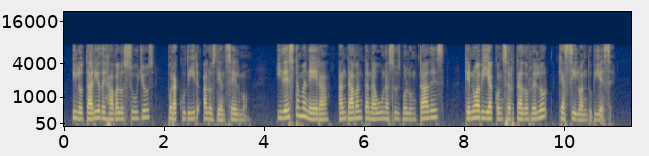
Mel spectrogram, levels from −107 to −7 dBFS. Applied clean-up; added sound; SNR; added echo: none; none; none; none.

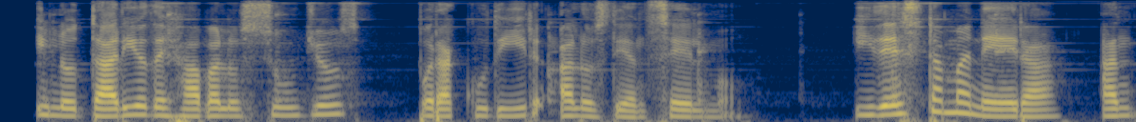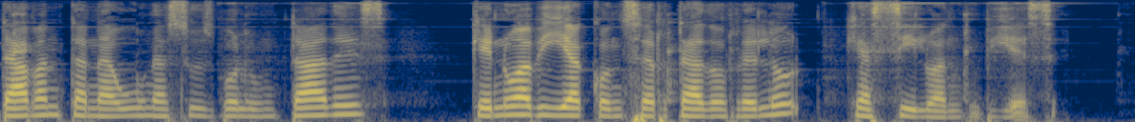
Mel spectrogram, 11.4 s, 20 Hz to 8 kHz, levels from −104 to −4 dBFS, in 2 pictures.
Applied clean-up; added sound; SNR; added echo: neural mask model DeepFilterNet 3.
